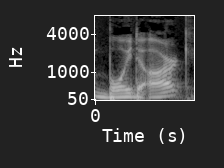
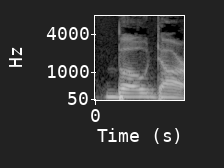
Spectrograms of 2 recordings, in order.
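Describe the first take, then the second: First: The name is said as 'Boyd Arc'. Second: The name is said as 'Bo Dark'. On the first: It is read the way it is spelled. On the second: It is said the way locals say it.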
